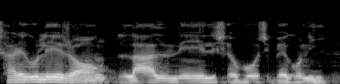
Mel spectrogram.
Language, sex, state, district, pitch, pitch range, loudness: Bengali, male, West Bengal, Cooch Behar, 95 Hz, 95-100 Hz, -15 LUFS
